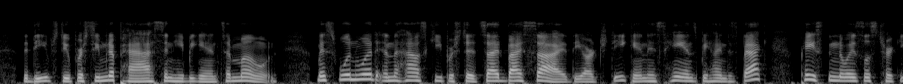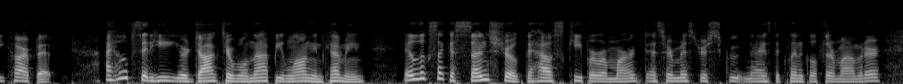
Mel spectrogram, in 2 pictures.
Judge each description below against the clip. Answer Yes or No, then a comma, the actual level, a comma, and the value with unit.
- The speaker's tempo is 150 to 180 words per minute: No, average, 195 wpm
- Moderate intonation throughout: Yes, average, 3.7 semitones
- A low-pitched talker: No, medium, 150 Hz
